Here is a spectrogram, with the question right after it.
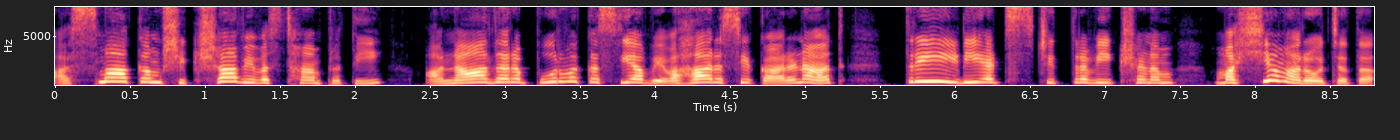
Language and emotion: Sanskrit, happy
